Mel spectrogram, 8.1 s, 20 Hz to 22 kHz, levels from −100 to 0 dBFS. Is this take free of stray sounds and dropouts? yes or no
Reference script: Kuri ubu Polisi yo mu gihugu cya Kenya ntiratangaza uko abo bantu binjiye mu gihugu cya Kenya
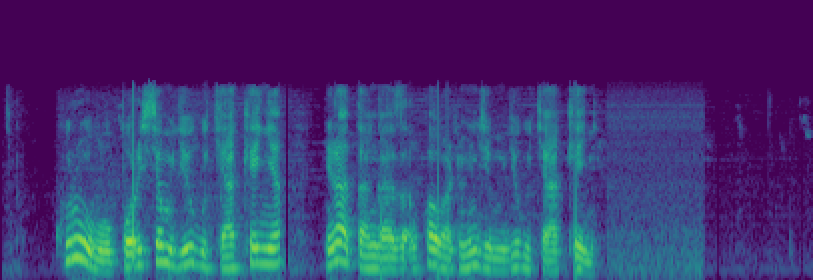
yes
